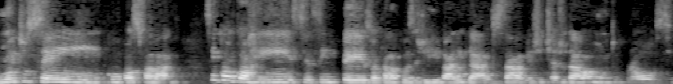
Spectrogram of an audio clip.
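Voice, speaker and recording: Here is a woman with a plain, everyday voice. She talks at a fairly quick pace, with ordinary pitch variation. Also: fairly high pitch for a woman. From Brazil, Alagoas (Maceió). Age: 20s. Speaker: singer. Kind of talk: interview on a live stream.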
